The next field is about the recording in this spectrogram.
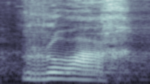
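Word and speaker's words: רוח: La palabra para espíritu en el hebreo es la palabra que es ruaj, que se escribe rua con ch, pero repito, ese pronuncio pronuncia como J. Roaj.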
